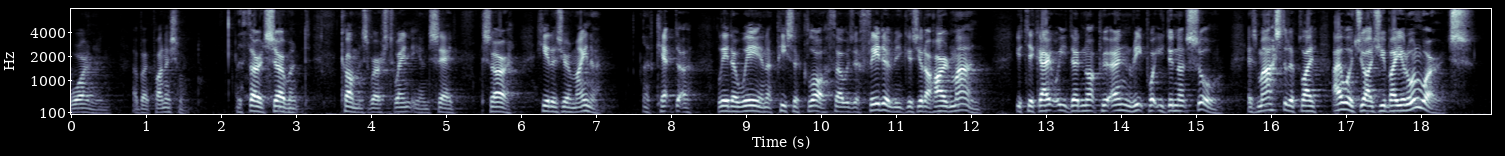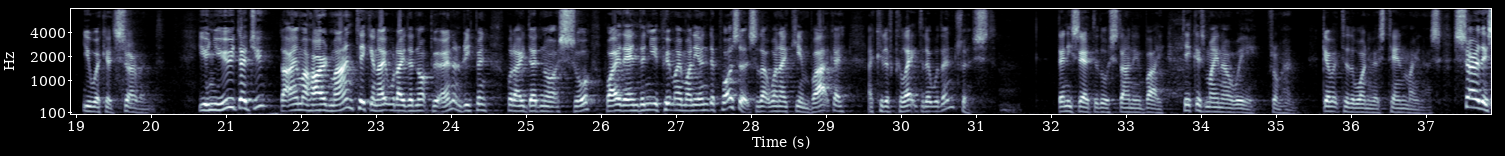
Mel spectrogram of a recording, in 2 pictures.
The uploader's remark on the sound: recorded at North Harris Free Church on the morning of Sunday 20th March 2022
